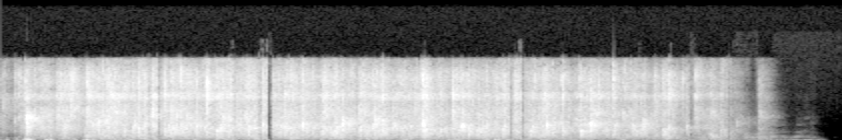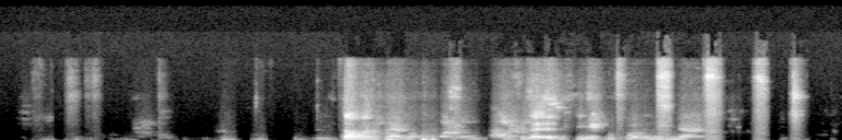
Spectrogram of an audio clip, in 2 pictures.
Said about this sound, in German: Ein Applaus für die Gruppe.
